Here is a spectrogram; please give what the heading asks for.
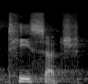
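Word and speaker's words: Taoiseach: president that's basically it it's T such you know yeah t such but it's spelled te o a i ee i oh pound pound @ sign at sinai a all vowels for like nine spaces than an s and then nine more vowels and then other consonants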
